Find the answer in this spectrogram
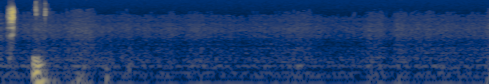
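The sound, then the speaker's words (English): A couple of sharp, crisp computer keyboard clicks right at the start, then near silence with only faint, sparse tapping and a low hum. Nobody speaks. “And why can't I type it? What the Your keyboard shit.”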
